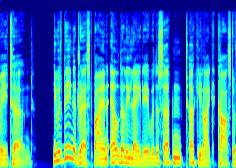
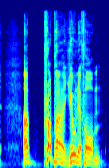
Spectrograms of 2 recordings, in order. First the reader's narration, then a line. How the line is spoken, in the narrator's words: snapped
